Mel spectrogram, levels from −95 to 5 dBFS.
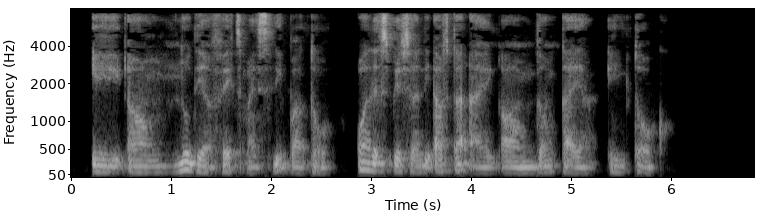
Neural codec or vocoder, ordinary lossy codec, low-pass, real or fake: codec, 16 kHz, 4 kbps, FunCodec, trained on LibriTTS, 50 frames a second; MP3, 48 kbps; 7.2 kHz; fake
